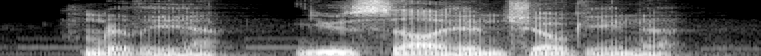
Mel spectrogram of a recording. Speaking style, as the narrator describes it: The earless one scoffed at my words

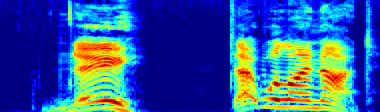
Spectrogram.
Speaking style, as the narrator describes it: quoth the stranger roughly

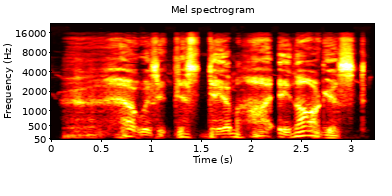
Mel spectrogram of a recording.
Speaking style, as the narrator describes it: he grumbled

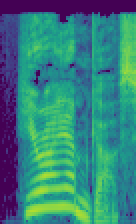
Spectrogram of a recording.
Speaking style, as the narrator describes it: cries out in his own bold, hearty voice

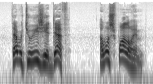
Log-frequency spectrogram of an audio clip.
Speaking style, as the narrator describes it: cried

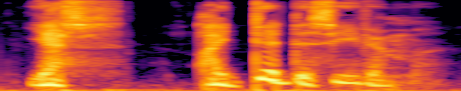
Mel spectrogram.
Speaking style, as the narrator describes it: She was quieter now, and putting her mouth to her husband's ear, she whispered

